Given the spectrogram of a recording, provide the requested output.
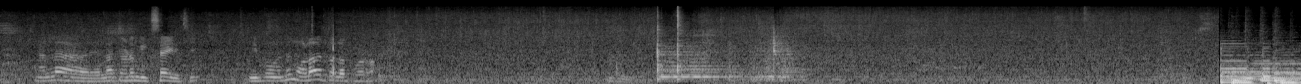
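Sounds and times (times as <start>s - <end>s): masala sizzling in hot oil: 0.0s - 12.2s
metal utensil scraping pot: 6.6s - 8.2s.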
